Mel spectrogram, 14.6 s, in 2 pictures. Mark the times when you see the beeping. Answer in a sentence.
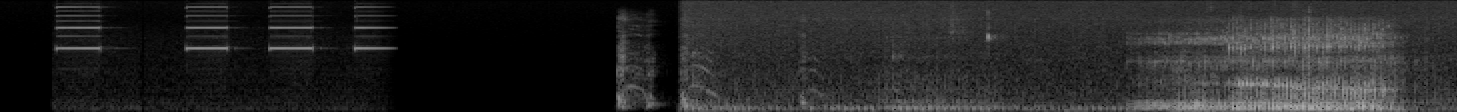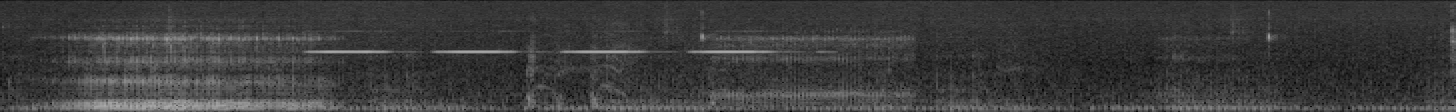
The beeping can be heard from 0.2 to 2.0 s and from 8.8 to 11.3 s.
